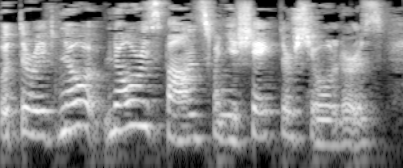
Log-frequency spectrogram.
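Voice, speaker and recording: A woman with an Irish accent, over noticeable background noise. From Ireland, County Carlow. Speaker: retired nurse and community volunteer. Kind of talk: interview.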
